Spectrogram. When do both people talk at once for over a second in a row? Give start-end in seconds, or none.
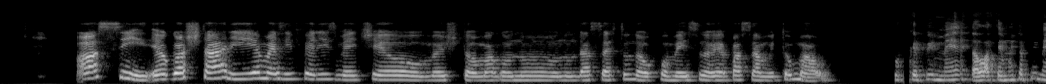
none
